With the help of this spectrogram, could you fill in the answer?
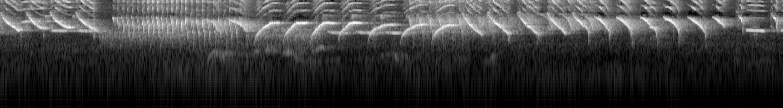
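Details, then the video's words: Canary singing a long lure song to spur other canaries: descending whistles, a buzzy churring stretch, then a steady run of looped arched notes about four per second. "PANCINGAN KENARI GACOR DOR NGEREK PANJANG INI AMPUH BIKIN KENARI LAIN BUNYI"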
